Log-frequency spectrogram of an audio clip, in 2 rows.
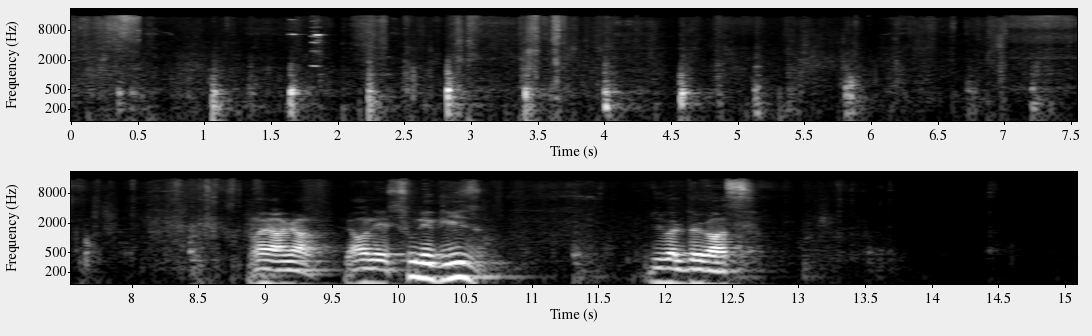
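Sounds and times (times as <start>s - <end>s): footsteps in stone tunnel: 0.0s - 13.8s.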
